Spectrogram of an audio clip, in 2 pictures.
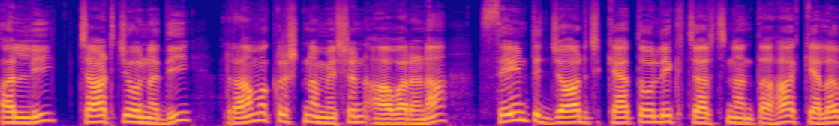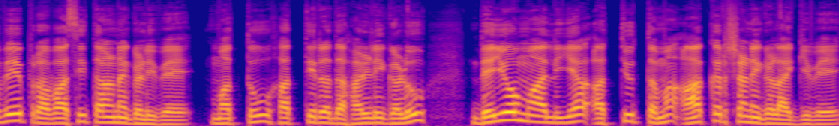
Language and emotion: Kannada, neutral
